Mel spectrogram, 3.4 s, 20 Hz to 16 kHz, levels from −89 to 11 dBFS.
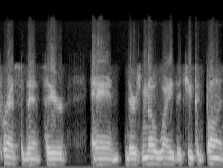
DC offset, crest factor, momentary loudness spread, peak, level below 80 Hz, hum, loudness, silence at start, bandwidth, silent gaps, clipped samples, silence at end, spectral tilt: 0.7%; 10 dB; 4 LU; -4 dBFS; -56 dBFS; none; -15 LUFS; 0 s; 10 kHz; none; under 0.1%; 0 s; -6 dB/octave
